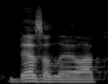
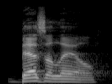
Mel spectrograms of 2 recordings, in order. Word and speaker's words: Bezalel: work in every craft i said that's bezel sorry for that guys i don't know how to pronounce that one bezalel i believe the lord filled this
